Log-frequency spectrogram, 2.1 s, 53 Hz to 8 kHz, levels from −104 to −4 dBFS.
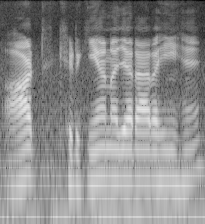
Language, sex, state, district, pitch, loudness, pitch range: Hindi, male, Jharkhand, Ranchi, 135 Hz, -19 LUFS, 135-140 Hz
